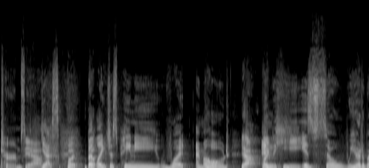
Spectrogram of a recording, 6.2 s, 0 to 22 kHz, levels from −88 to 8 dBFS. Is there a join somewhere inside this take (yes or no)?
no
